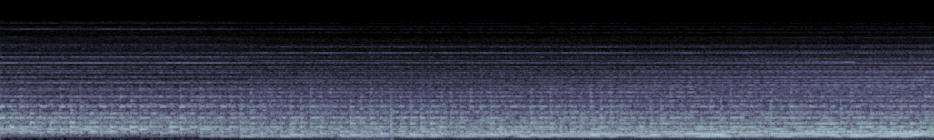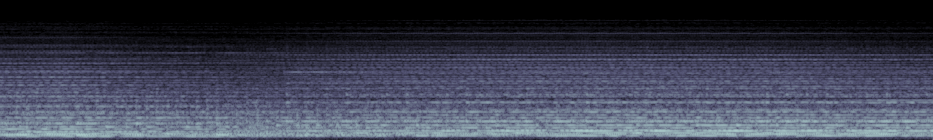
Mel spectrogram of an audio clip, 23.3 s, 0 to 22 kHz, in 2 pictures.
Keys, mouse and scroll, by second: 7.9-8.9 typing, 16.0-17.2 typing.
